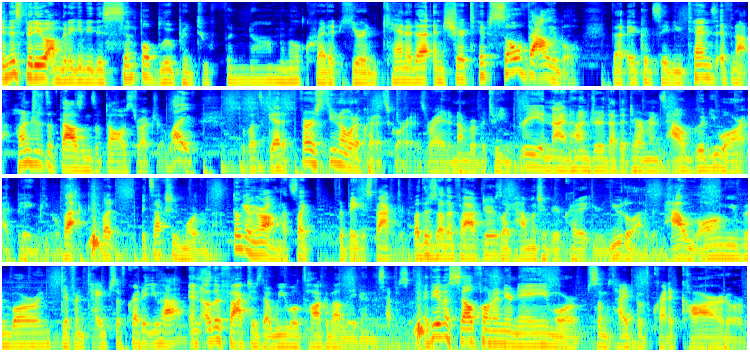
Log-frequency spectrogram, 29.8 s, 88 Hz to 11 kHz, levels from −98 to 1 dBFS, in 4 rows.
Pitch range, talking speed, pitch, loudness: 100-125 Hz, 265 wpm, 115 Hz, -27 LUFS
